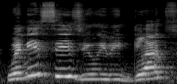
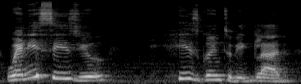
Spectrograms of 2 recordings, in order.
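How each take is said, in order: First: Can barely contain the joy; gushing with real excitement; too excited. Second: Said in the usual way. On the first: Real, not acted. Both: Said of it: "I'm too excited".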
